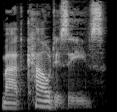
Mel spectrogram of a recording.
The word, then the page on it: mad cow disease: British English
